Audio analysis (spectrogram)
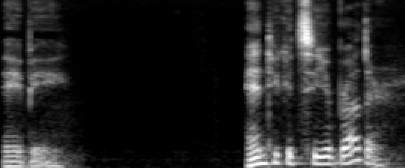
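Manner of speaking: soft, sheepish and halting. Acted. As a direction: speak softly, awkwardly offering to make peace. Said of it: "sheepishly, and says".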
